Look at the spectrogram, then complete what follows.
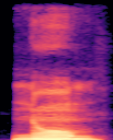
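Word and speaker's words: gnome: जब एन से पहले जी आता है तब हमेशा जी साइलेंट होता है। जैसे डिजाइन, रिजाइन, कंपेन, नोम, शाइन।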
